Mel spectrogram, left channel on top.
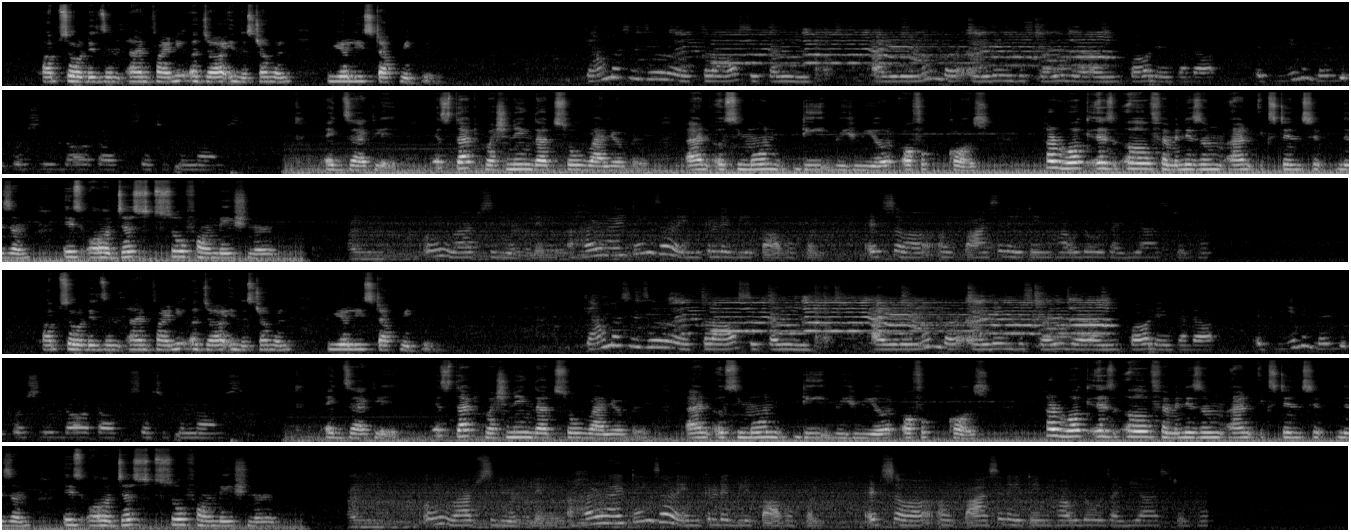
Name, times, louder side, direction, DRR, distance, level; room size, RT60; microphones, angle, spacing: voice 1, 0.4-2.9 3.3-4.3 16.7-17.4 17.8-19.9 20.3-23.3 23.9-27.2 27.6-29.7, left 2 dB, 15° left, 0.4 m, -23 dB
voice 2, 5.8-12.1 12.5-14.6 14.9-15.0 15.2-15.6 30.4-39.0, right 5 dB, 45° right, 0.5 m, -33 dB
sound 1, 16.3-30.0, left 5 dB, 80° left, 0.4 m, -37 dB
3.8 x 3.3 x 3.5 m
head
